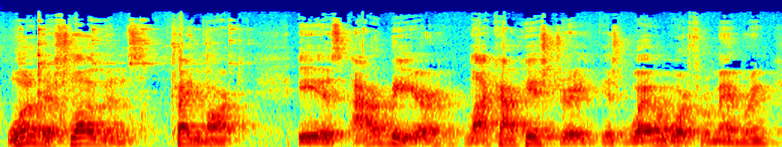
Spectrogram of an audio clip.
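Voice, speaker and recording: Speaking unhurriedly at a medium pitch, a man from North Carolina reads from his notes on a laid-back beer review podcast he co-hosts, full of fillers and restarts. The sound is reverberant.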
